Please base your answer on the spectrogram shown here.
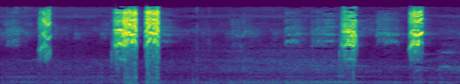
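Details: Yellow-sided conure giving a few short, harsh, broadband squawks, single and in a quick pair, spaced irregularly over several seconds against a quiet background.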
